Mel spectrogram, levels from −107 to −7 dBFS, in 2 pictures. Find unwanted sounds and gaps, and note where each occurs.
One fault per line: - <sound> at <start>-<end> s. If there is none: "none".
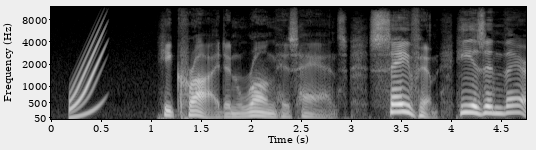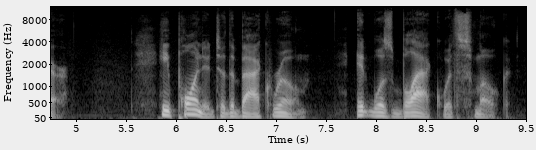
- chirp at 0.2-0.6 s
